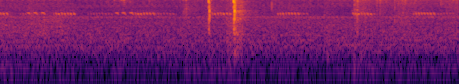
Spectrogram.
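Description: A switch clicks.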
